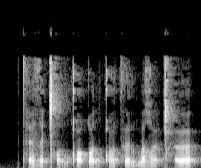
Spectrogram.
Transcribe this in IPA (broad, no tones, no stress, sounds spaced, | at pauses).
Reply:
tʰ ɛ z ɛ ǀʰ ɔ r qʼ u q u r qʼ u tʰ ə r w ə ʁ œ ǀʰ œ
